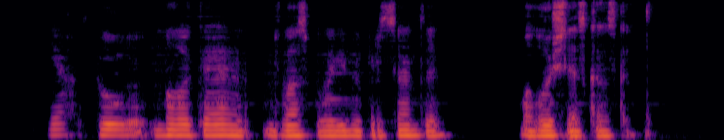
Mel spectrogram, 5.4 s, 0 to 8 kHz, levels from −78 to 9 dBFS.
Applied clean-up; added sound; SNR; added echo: neural mask model DeepFilterNet 3.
